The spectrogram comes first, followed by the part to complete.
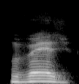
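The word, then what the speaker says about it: wedge: अगर डी के बाद जी आए तो डी साइलेंट होता है।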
